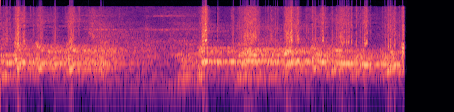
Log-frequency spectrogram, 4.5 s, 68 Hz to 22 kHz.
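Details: Dogs recorded on June 24, 2016, giving rapid, continuous, tonal yipping and drawn-out whining with overlapping calls, briefly dipping quieter midway before resuming and stopping abruptly.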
